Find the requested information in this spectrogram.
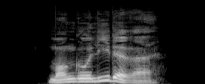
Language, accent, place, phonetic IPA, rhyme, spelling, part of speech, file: German, Germany, Berlin, [ˌmɔŋɡoˈliːdəʁə], -iːdəʁə, mongolidere, adjective, De-mongolidere.ogg
- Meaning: inflection of mongolid: 1. strong/mixed nominative/accusative feminine singular comparative degree 2. strong nominative/accusative plural comparative degree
